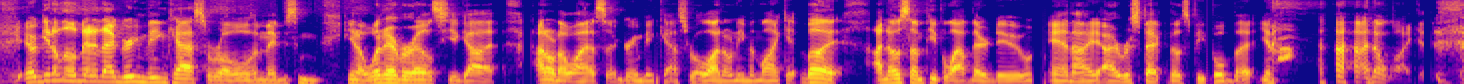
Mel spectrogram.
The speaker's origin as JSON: {"language": "English", "country": "United States", "said": "We're in 2024. I'm an American."}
